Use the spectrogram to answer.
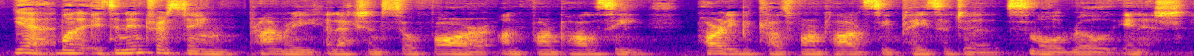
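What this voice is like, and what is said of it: Irish accent. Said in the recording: “As you'll hear from his accent, ... is originally from Ireland”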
